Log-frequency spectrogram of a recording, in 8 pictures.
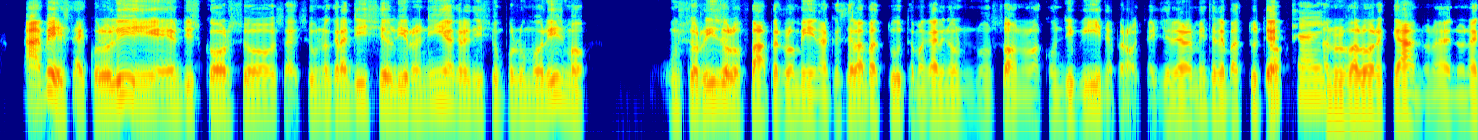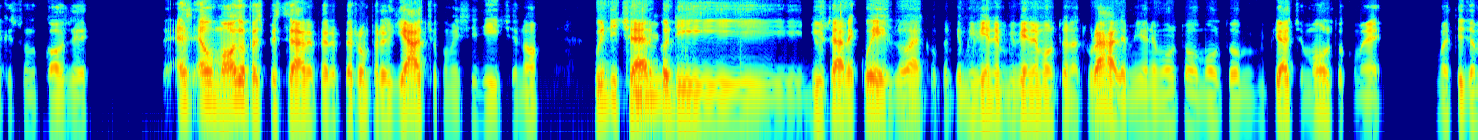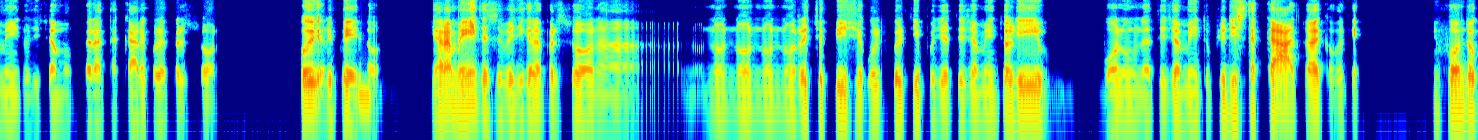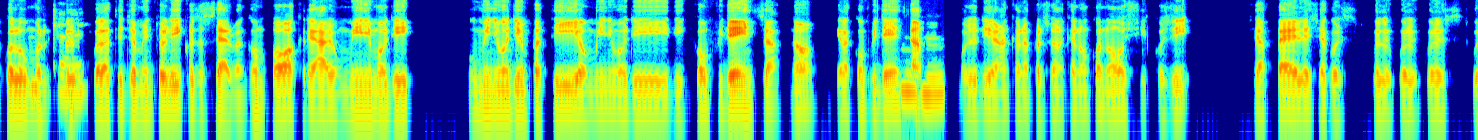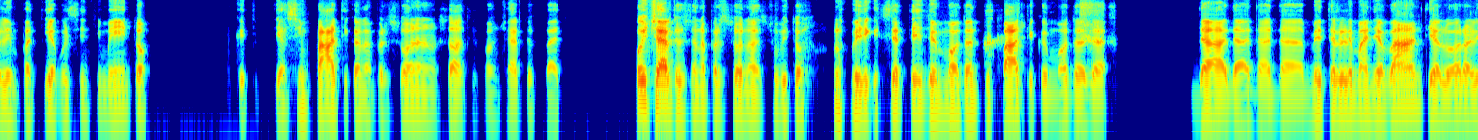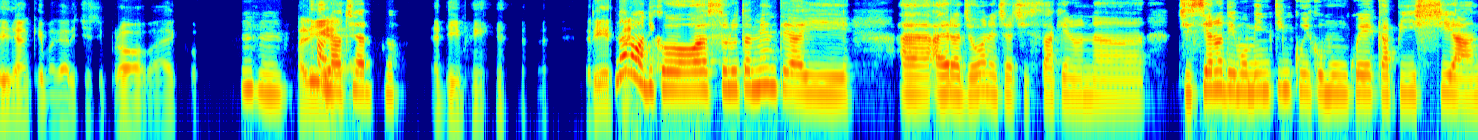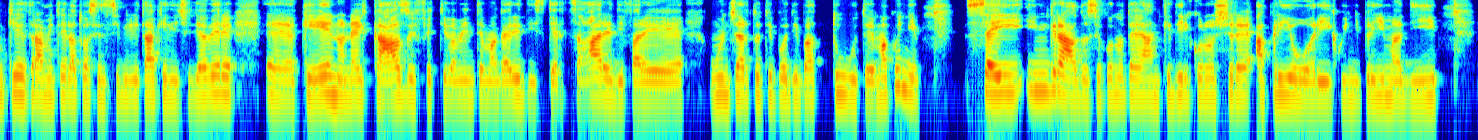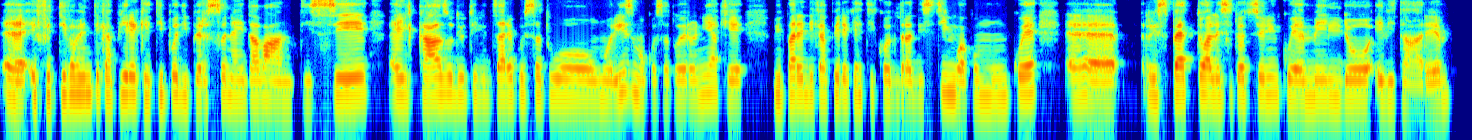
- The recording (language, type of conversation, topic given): Italian, podcast, Che ruolo ha l’umorismo quando vuoi creare un legame con qualcuno?
- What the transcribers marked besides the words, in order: "cioè" said as "ceh"; other background noise; chuckle; chuckle; tapping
